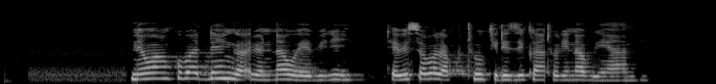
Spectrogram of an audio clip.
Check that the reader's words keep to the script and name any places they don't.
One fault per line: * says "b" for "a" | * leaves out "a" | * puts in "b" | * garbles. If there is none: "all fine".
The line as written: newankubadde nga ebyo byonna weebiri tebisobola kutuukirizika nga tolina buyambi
* leaves out "ebyo"
* leaves out "nga"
